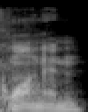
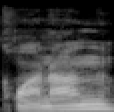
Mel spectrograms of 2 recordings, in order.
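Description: First: The name ends with a plain n sound. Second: The name ends with a g sound.

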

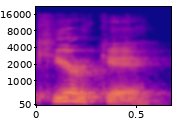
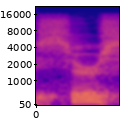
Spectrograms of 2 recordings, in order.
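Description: First: The name is said the Greek way. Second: The name is said the Wisconsin way.

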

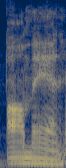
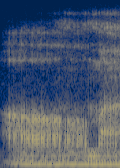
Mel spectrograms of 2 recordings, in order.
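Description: First: It is said in a plain, sincere tone. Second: It is said in a mocking, eerie tone.

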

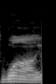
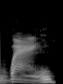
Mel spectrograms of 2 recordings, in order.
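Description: First: The name is said the American way. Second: The name is said the British way. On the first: "It's Wang. They try and make it sound slightly" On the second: "which is the way the English would say it"

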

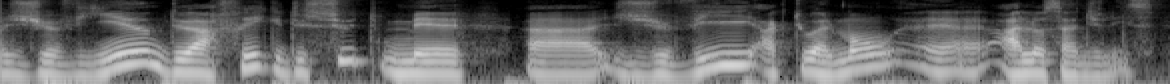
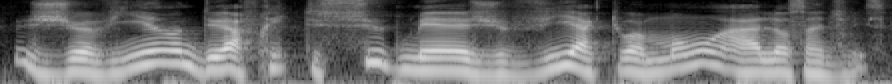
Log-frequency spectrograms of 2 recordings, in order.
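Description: First: It is broken up by hesitant pauses. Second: It flows smoothly without any pauses.

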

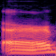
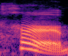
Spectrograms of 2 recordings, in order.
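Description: First: The word starts with a vowel, h silent. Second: The word starts with a clearly sounded h. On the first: This is how Americans say it. "you say herb" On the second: This is how the British say it. "we say herb because it's got a fucking H in it"

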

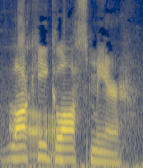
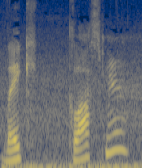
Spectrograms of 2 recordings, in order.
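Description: First: The first word is pronounced as two syllables, Locky. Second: The first word is pronounced as one syllable, Lake. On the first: The speaker calls it wrong. "one person they had reading it pronounces a couple times Lake. They say Locky" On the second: The speaker calls it right. "Lake Glossmere? It's a lake"

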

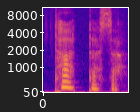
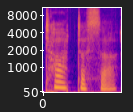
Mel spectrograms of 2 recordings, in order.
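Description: First: The T sounds soft, tongue behind teeth. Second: The T sounds hard and sharp. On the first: The speaker calls it right. "So the Pawnee T is a soft T. Your tongue needs to be behind your teeth" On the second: The speaker calls it wrong. "So this is not tatasa"

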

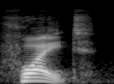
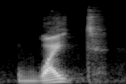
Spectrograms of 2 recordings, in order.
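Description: First: It starts with a breathy hw sound. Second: It starts with a plain w sound. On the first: The speaker calls it right. "WH sound" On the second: The speaker calls it wrong.

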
